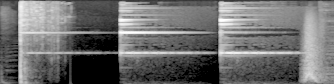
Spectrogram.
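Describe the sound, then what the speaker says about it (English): Three bright, glassy Minecraft amethyst block chime tones ring out one after another, each sustaining and fading, followed by a soft brief rustle. "I've given to an amethyst block, since they naturally sound so musical"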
